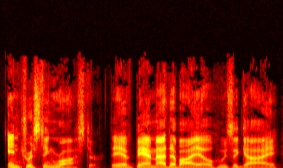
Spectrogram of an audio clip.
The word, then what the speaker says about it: Adebayo: Bam Adebayo, thank goodness he spells his name like you would. If you phonetically spell Bam Adebayo's name, you'd go, okay, that makes sense. That's what I would expect.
